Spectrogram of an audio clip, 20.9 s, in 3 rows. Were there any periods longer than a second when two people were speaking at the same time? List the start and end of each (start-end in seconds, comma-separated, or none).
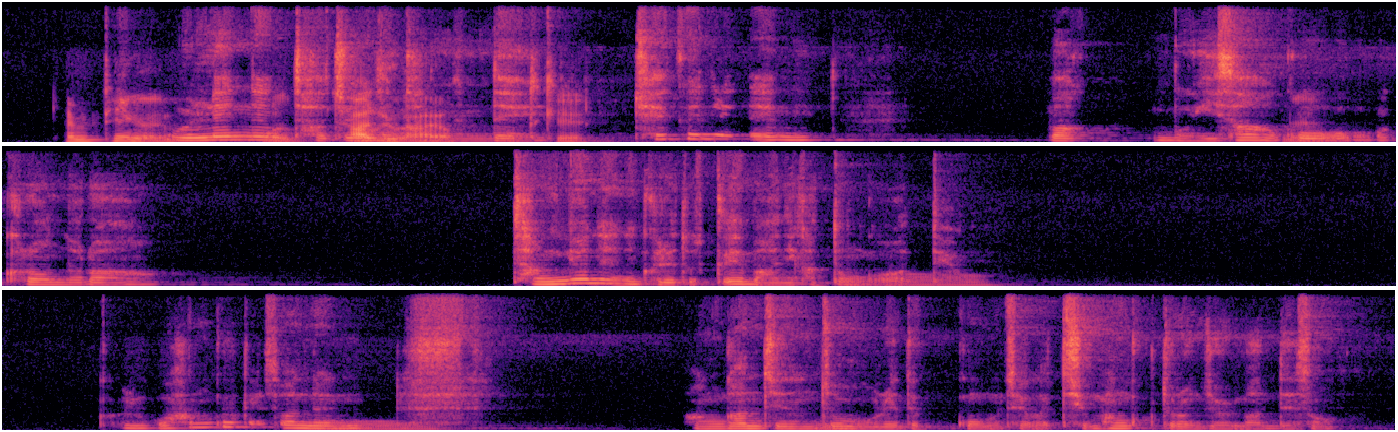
1.3-2.7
